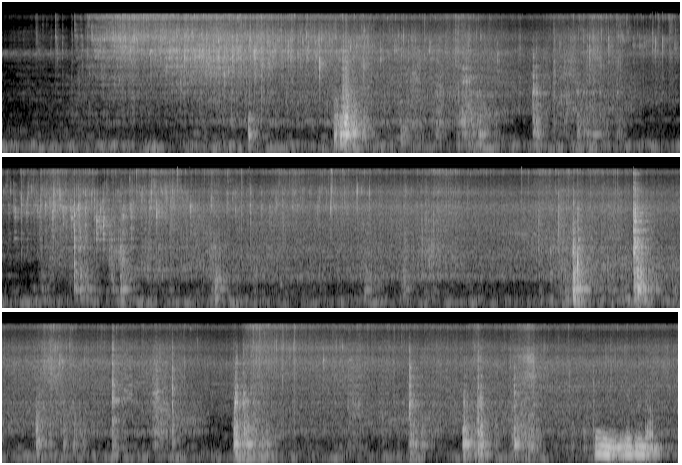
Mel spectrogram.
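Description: Methi paneer parathas frying in a pan, a steady close sizzle running throughout with occasional sharp clinks and scrapes of a spatula, plus brief splashes of water near the end.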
